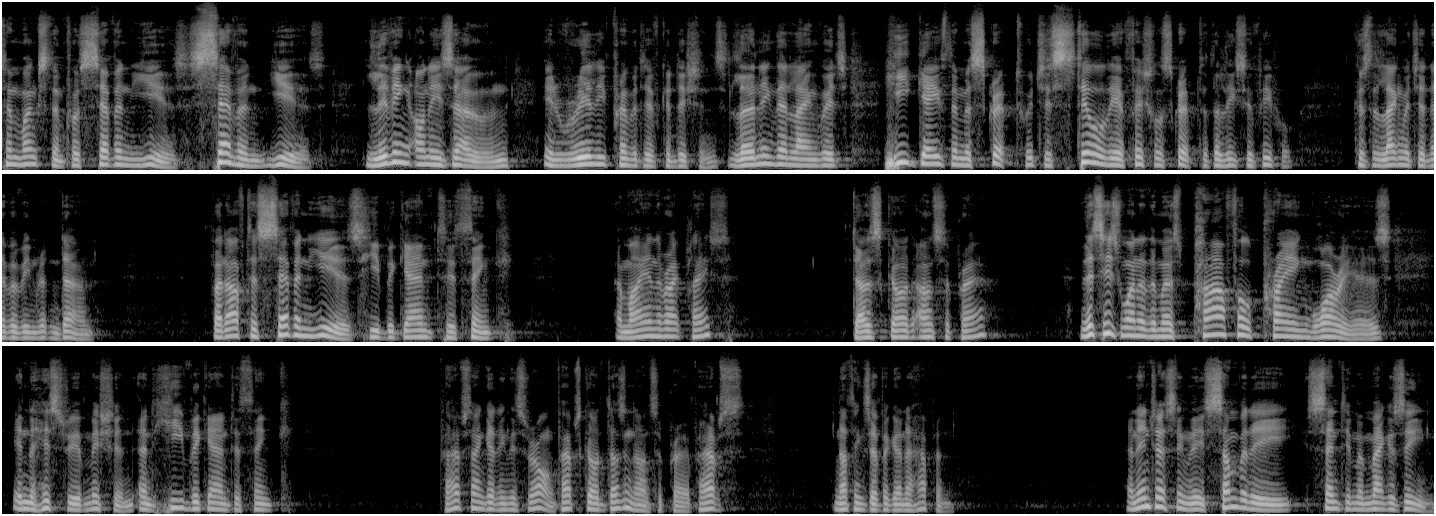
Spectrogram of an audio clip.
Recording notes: speaks live at Trinity Cheltenham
